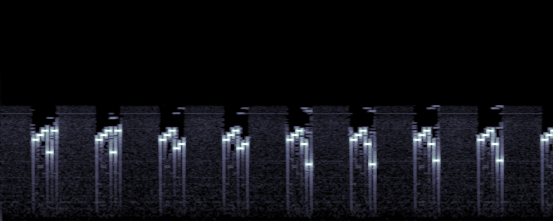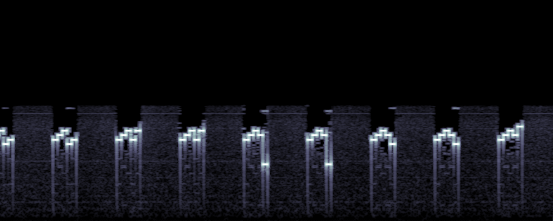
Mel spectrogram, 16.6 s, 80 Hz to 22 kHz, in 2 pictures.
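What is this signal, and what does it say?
Five-tone selective call (ZVEI), heard as quick runs of five tones, tones of about 70 ms. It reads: 89050 89050 89067 89067 89072 89072 89073 89073 89078 89078 89080 89080 89092 89092 89097 89097 89099
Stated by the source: ZVEI five-tone selective call received on an SDR.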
